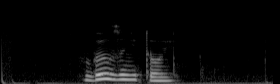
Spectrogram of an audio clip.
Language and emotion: Russian, neutral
